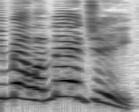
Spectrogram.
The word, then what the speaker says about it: Malignaggi: Malignaggi. That's how it's officially pronounced, I believe, John.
